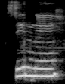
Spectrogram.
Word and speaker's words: sine: Oke ya, di sini adalah sine nomine, gitu ya. Jadi benar, tapi cuman bacanya ya, bukan sign. Sine. Oke, sine nomine.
